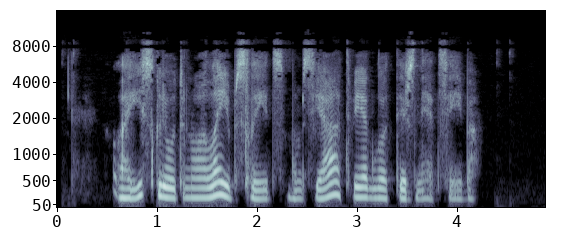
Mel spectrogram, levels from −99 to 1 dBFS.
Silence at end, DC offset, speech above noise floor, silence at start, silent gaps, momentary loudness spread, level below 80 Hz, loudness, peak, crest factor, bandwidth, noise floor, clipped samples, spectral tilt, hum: 0.7 s; under 0.1%; 39 dB; 0.15 s; none; 12 LU; -66 dBFS; -23 LUFS; -4 dBFS; 22 dB; 9.6 kHz; -63 dBFS; under 0.1%; -3.5 dB/octave; none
